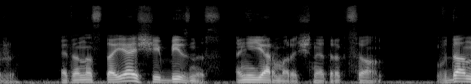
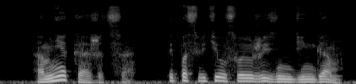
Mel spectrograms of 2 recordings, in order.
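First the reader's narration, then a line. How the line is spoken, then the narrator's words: Quiet. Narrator (Russian): тихо сказала Ирвина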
